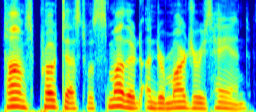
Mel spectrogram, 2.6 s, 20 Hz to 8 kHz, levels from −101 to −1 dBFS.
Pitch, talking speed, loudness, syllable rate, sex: 150 Hz, 165 wpm, -19 LUFS, 5.3 syllables/s, male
